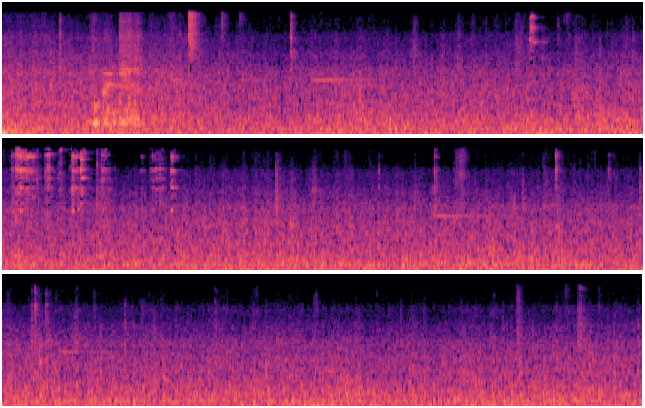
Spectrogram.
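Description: Metal tools click and clink against metal parts.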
